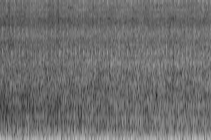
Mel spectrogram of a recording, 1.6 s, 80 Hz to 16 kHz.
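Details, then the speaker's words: Nissan 370Z after intake install, idling: deep exhaust note with a rapid, even chopping/chuffing pulse from a leaking flex pipe on the Y-pipe, which is to be replaced. "all right everyone so I found out my my exhaust leak it is my flex pipe the flex pipe right here is leaking that's why you hear that chopping noise"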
